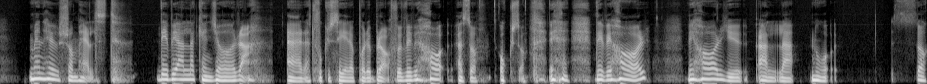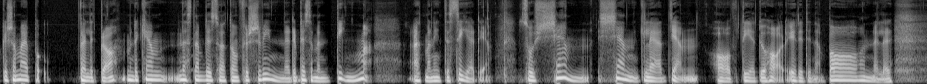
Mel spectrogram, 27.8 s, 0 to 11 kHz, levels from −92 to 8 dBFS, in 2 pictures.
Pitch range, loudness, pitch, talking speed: 140-180 Hz, -12 LUFS, 155 Hz, 140 wpm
